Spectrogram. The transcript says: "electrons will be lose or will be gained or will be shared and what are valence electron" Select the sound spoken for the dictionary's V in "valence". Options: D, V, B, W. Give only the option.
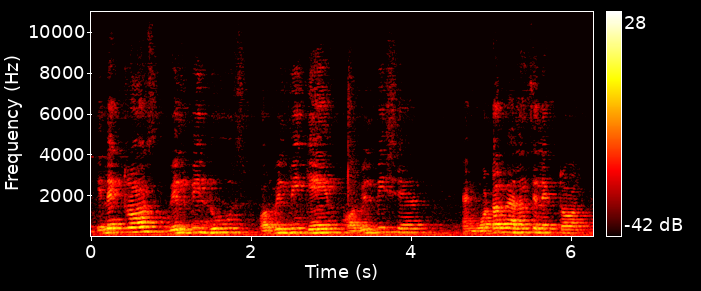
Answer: B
